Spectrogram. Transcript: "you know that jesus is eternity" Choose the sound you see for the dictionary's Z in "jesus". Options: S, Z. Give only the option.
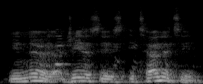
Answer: Z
